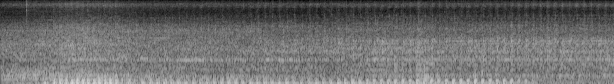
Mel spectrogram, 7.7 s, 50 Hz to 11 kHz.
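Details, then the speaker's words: Honda Beat scooter, after the rough, dry-bearing-like noise was fixed by fitting new 6205 and 6007 bearings: after a brief rev, an even single-cylinder idle at about 220 beats a minute with no grinding or rumble; engine smooth again. "ini sudah saya Nyalakan Alhamdulillah mesinnya kembali halus"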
